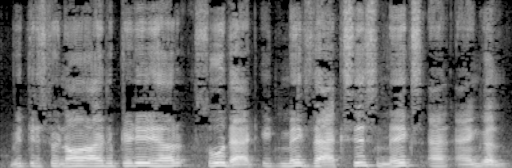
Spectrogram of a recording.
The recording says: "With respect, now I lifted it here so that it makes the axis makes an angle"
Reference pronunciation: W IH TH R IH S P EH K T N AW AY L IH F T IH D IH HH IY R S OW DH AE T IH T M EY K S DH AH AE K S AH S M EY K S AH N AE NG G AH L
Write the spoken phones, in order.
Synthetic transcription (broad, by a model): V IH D R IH S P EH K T N AW AY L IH P T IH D IH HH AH R S OW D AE T IH T M EY K S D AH AE K S AH S M EY K S AH N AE NG G AH L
